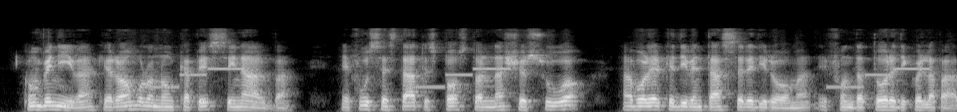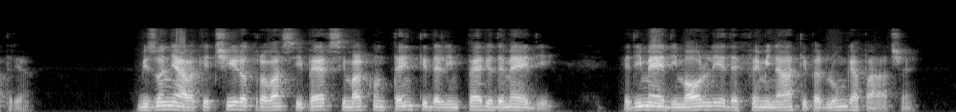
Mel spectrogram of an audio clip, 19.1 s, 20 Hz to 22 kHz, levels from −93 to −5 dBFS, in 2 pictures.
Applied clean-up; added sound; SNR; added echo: none; Telephone; 14 dB; none.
